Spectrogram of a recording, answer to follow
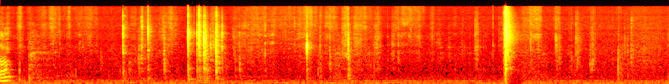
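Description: Plastic carrycot adapters being fitted onto the aluminium frame tubes of a Mountain Buggy Urban Jungle pram: a run of small clicks and knocks, then one sharp snap about six seconds in.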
